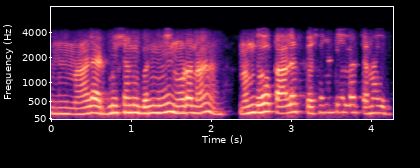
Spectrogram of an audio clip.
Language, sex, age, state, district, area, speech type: Kannada, male, 18-30, Karnataka, Chitradurga, rural, conversation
